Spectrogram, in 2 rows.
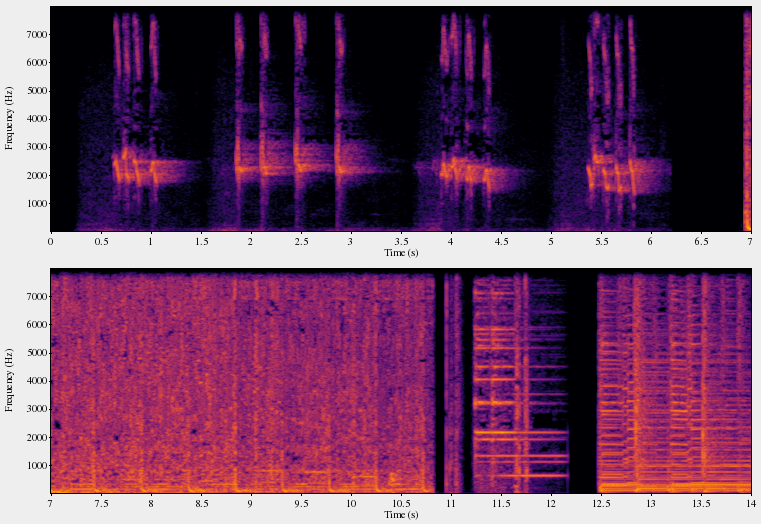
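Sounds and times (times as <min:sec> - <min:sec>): bird chirping: 0:00.5 - 0:06.2.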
